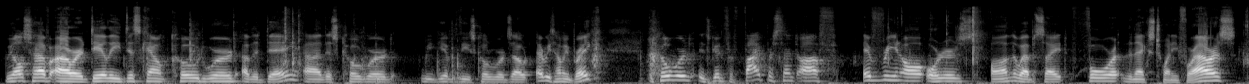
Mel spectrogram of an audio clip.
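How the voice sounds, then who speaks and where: Guy hosting a card break stream, rambly, corrects himself a lot, mid pitch. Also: normal speed, slight background noise. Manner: chatty, rambling, with frequent ums and self-corrections. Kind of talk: casual live-stream chat.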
